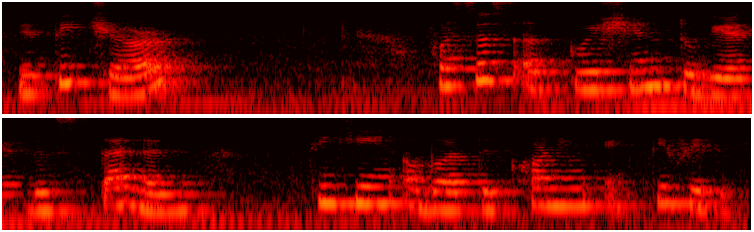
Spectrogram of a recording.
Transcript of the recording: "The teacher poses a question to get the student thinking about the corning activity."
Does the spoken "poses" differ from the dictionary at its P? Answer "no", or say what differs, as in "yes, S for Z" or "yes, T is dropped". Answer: yes, F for P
